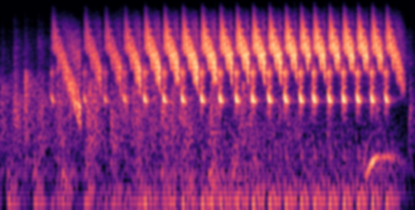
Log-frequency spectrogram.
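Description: A rapid train of high, falling chirps, about eight a second, growing louder over the first second and then holding steady before cutting off suddenly.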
